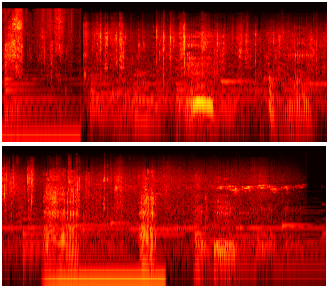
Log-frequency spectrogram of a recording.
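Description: Several short animal calls over background music made of steady sustained tones.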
